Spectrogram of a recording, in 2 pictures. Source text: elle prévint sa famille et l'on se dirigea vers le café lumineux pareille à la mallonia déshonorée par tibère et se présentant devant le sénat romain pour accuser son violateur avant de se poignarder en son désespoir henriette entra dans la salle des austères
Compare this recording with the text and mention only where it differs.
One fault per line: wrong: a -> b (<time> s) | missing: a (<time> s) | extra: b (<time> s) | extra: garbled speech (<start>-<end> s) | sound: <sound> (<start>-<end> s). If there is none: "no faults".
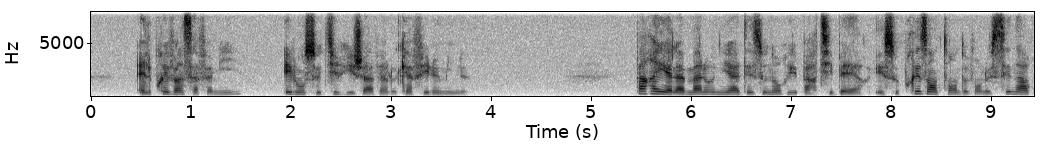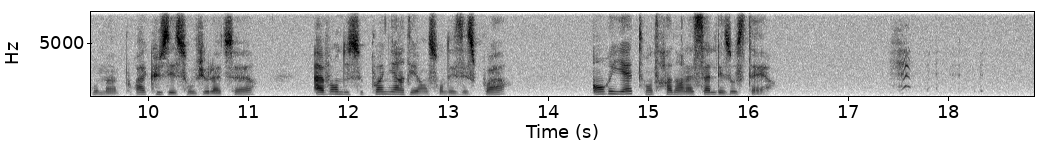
sound: laugh (17.4-18.4 s)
